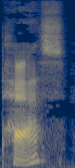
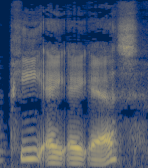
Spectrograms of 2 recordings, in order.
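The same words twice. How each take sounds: First: It is said as one single word. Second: It is spelled out letter by letter.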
